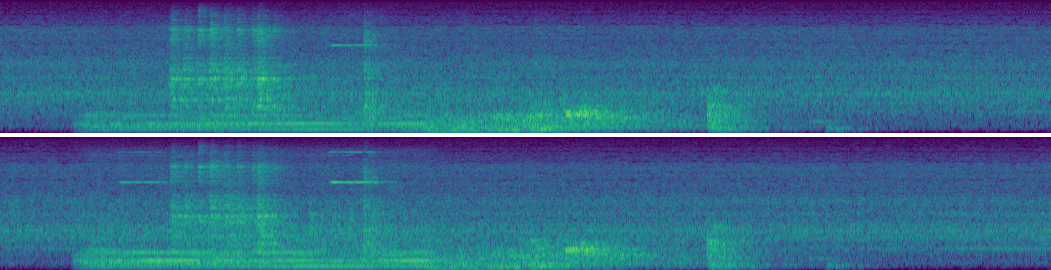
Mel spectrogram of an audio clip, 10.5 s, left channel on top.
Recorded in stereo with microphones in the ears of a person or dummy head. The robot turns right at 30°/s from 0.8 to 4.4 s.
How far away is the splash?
About 0.8 m.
